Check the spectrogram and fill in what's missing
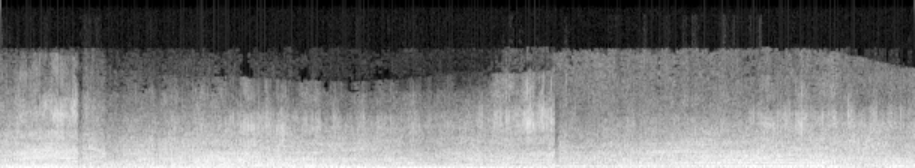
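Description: Engine of a Volkswagen Golf GTI racing in a video game, a loud continuous droning whine with layered tones from several cars, pitch shifting through gear changes, steady and close with no voices.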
